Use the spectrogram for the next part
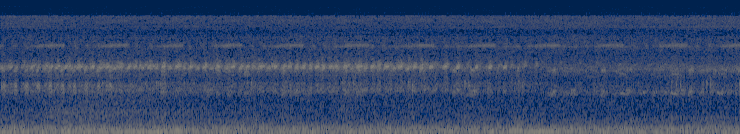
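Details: Frog chorus on a moonlit countryside night: rapid overlapping croaking pulses loudest early, thinning after about eleven seconds, with a high thin note repeating roughly every second and a low rumbling background throughout.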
